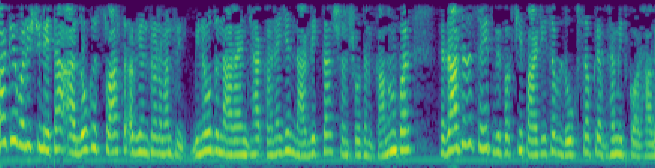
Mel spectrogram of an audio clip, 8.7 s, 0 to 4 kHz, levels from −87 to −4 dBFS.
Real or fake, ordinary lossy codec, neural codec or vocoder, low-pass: real; none; none; 3.6 kHz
